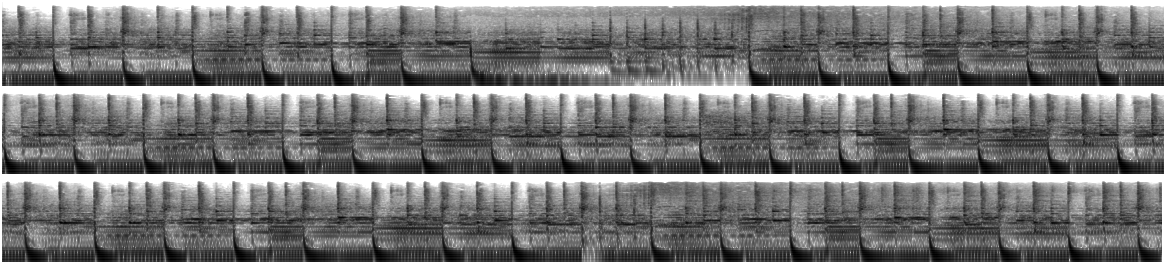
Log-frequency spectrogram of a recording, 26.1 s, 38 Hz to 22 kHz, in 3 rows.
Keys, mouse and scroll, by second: 0.4-6.3 drag, 7.8-9.5 drag, 9.5 middle click, 10.4 scroll down 3, 12.1 ctrl+j, 13.1-14.3 scroll down 2, 14.6 click, 17.1 right click, 18.1 r, 21.9 click, 23.1-24.6 middle drag, 24.6 click, 25.0-25.4 scroll up 2, 25.4-26.1 shift+middle drag.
